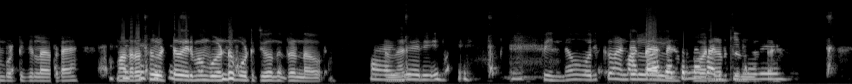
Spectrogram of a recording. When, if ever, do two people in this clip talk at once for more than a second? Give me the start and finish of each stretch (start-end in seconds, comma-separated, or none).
6.3-7.7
